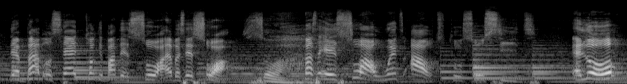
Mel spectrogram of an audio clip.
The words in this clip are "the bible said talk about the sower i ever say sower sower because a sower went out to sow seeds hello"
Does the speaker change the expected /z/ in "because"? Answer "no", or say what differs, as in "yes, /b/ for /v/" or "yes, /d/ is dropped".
yes, /z/ is dropped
